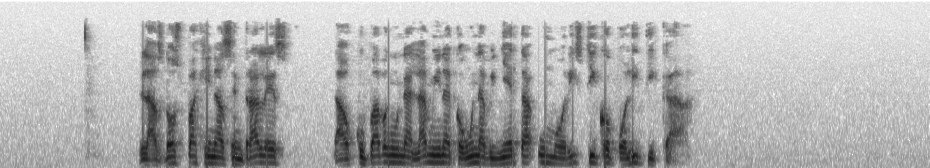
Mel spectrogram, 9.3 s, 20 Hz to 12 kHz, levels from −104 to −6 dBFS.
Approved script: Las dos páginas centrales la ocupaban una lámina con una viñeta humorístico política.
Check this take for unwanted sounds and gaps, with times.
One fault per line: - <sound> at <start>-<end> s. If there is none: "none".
none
